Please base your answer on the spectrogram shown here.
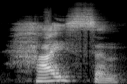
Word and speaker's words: heißen: B que é o Beta do Alemão é como fosse dois s certo ainda é do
